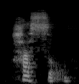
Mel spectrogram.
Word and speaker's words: hustle: And at the end of a word, if you have S-T-L-E, T is always dropped. Castle, whistle, wrestle, hustle.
